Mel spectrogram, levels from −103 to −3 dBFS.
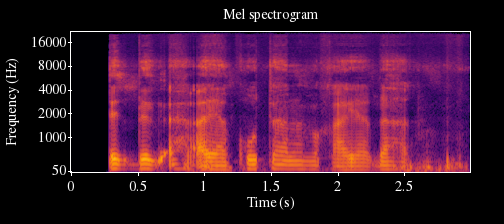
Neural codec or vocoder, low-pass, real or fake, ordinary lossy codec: codec, 44.1 kHz, 2.6 kbps, SNAC; none; fake; none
